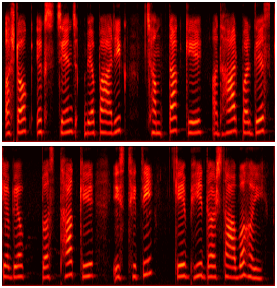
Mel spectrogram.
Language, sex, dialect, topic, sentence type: Magahi, female, Central/Standard, banking, statement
